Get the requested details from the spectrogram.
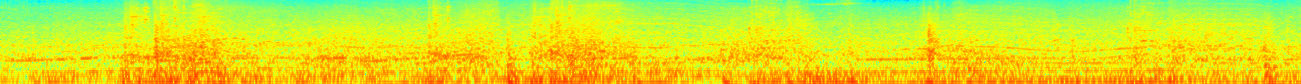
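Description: A game car's rocket boost roars in short bursts.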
